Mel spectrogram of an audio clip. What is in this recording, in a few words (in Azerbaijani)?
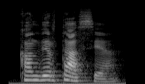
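"konvertasiya", Azerbaijani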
